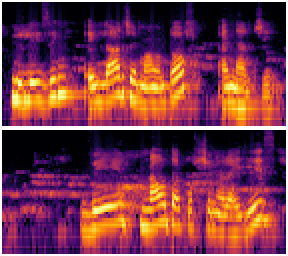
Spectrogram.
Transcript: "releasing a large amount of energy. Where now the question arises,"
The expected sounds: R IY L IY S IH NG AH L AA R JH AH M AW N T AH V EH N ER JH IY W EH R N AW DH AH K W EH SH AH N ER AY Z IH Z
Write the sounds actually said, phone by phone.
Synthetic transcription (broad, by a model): R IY L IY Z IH NG AH L AA R JH AH M AW N T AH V EH N ER JH IY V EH N AW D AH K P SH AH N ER AY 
